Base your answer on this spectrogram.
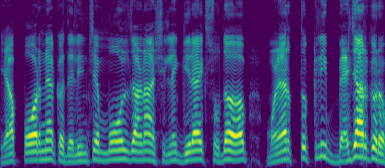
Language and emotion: Goan Konkani, angry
